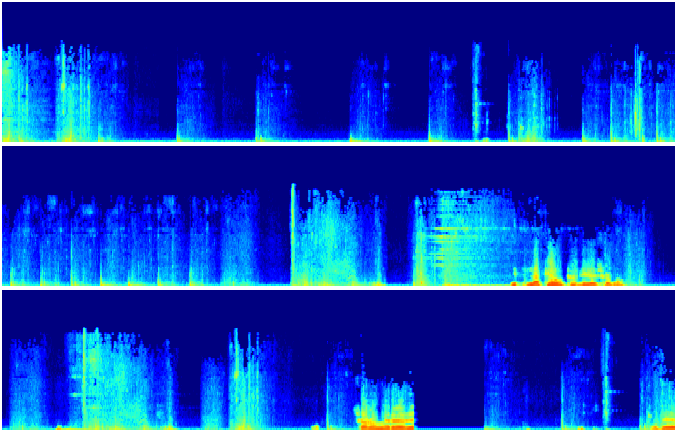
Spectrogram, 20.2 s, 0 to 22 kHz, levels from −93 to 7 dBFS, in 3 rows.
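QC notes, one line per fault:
6.37–6.43 s, 11.24–11.30 s, 15.84–15.90 s: damaged data in a compressed stream. Brief glitches of about 60 ms each, where the decoder misreads corrupt frames and loses sync.
17.57–18.28 s: audio dropout to a faint residue. Signal cuts abruptly for 0.71 s, leaving mains hum roughly 40 dB down, likely from a live input after the source was lost.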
